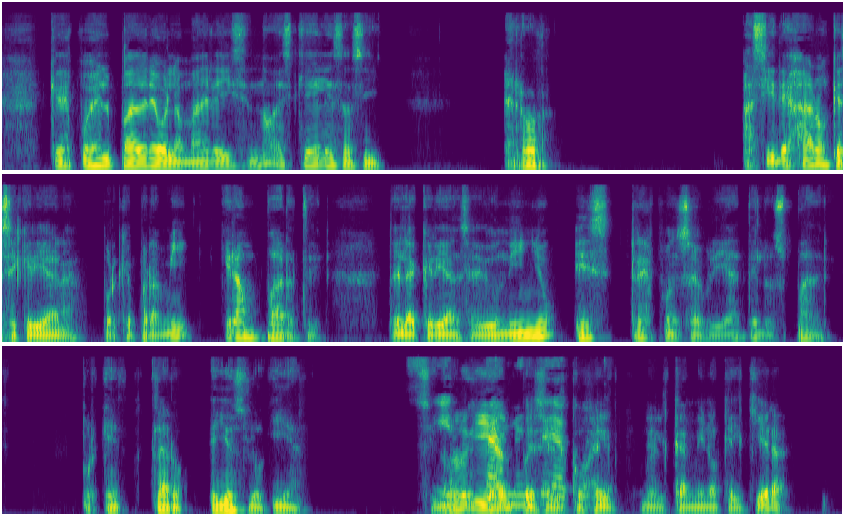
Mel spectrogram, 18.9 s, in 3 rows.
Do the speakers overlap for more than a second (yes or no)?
yes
